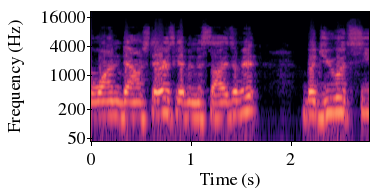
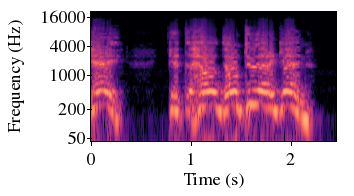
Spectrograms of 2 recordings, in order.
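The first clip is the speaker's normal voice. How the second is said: furious, angry yelling, pitched high; 6 semitones higher, 4 dB louder than usual. Describing climbing up to a balcony, acting out people below, imitating people yelling. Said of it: "people like kind of like yelling up to you like".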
